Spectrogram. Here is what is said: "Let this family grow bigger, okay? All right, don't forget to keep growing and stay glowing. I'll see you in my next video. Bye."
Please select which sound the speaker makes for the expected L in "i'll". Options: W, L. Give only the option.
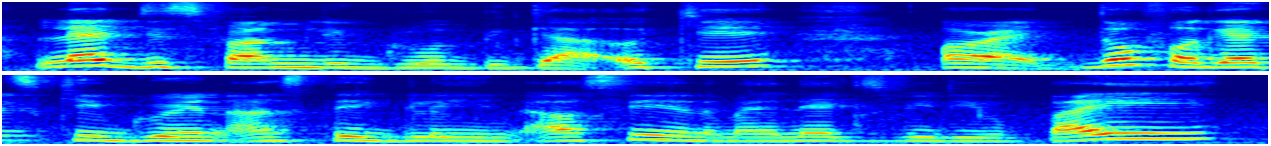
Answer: L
